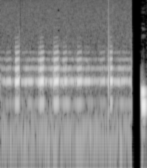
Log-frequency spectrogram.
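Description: A held, horn-like buzzing tone, pulsing about four times a second, with a sharp click near the end; it cuts off suddenly.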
